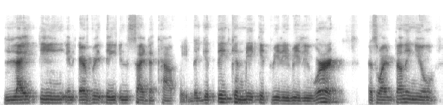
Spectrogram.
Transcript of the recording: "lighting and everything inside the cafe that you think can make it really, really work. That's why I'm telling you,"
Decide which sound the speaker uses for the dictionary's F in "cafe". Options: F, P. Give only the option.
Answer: P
